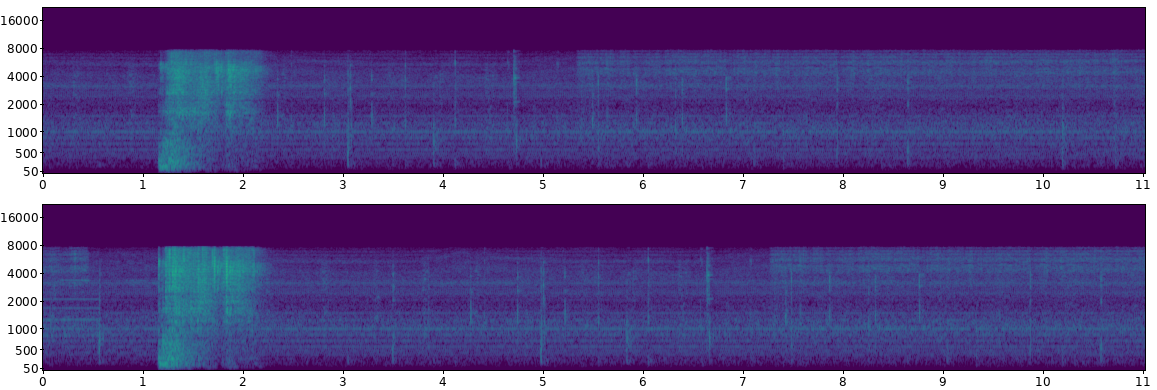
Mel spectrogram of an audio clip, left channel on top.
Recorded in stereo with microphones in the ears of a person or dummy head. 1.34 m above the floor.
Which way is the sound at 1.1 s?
75° right (ahead or behind).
